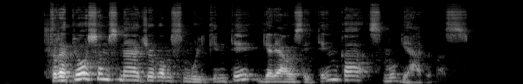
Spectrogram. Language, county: Lithuanian, Kaunas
